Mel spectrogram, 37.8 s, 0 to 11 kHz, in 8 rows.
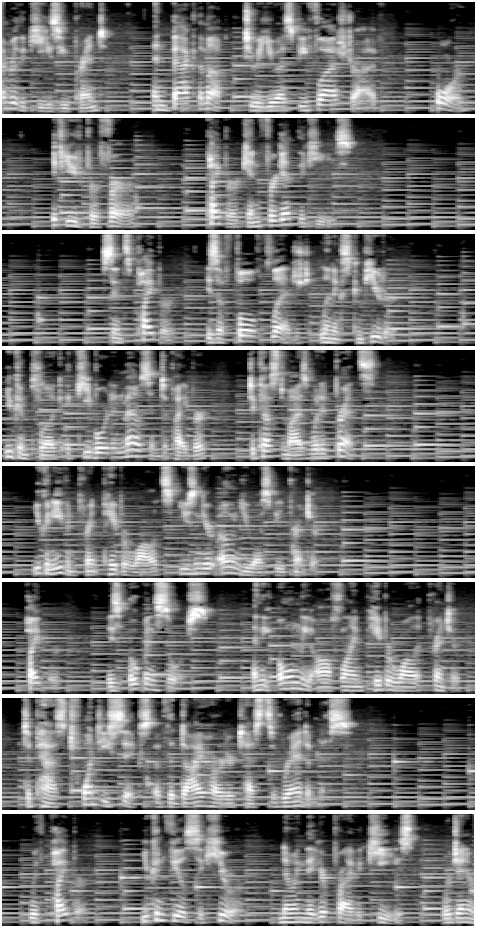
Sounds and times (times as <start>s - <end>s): Speech: 0.0s - 3.8s, 4.4s - 6.1s, 6.8s - 8.3s, 10.5s - 13.4s, 14.2s - 18.0s, 19.2s - 22.1s, 23.9s - 31.9s, 33.4s - 37.8s
Music: 0.0s - 37.8s.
